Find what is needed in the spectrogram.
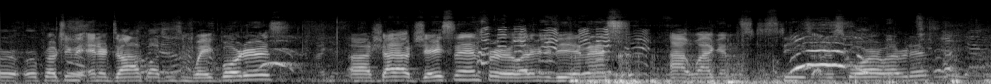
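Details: Adult speaker outdoors; normal voice.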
